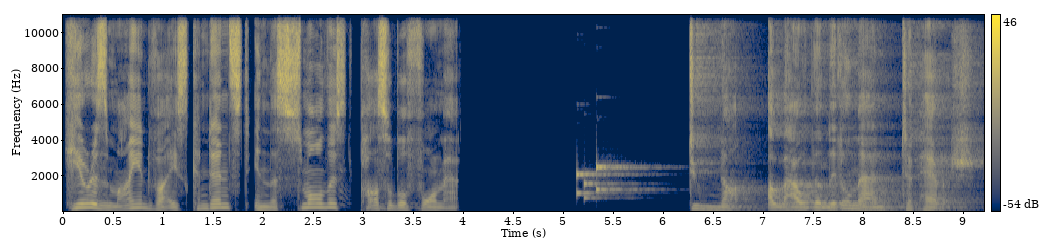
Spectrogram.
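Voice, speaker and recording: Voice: mid-range voice, animated, slow pace. A performer voicing a formal, long-winded young female alien advisor in an audio drama, speaking precisely and wordily. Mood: grave. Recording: noticeable background noise with clicks.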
